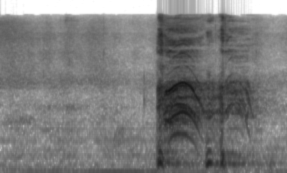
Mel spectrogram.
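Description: A man coughing in two quick voiced bursts a little over a second in, over faint room hum.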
